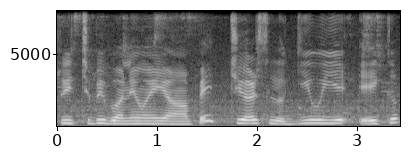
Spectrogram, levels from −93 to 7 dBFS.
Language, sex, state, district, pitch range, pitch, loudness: Hindi, female, Punjab, Pathankot, 200-230 Hz, 225 Hz, -15 LUFS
